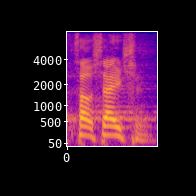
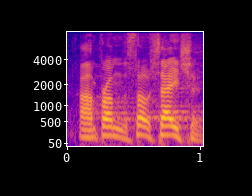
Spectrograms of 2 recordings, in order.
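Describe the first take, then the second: First: "Association" rushed into a clipped quick "sociation"; mimicking the friend's one-beat "Association"; imitating fast "Association". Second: "association" squeezed fast as "sociation"; friend's clipped "association"; imitating the director. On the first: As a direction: swallow the first syllable of "Association". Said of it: "as fast as my friend said". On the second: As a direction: clip "association" down to almost one quick syllable. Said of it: "to him had one syllable".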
